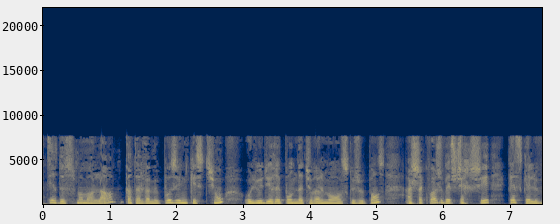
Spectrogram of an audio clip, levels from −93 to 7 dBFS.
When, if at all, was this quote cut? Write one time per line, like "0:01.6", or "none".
0:04.5
0:06.1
